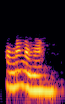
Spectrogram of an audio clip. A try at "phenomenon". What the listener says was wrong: Okay, good. Good.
